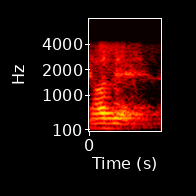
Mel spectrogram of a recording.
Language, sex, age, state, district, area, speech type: Nepali, male, 18-30, West Bengal, Darjeeling, rural, conversation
